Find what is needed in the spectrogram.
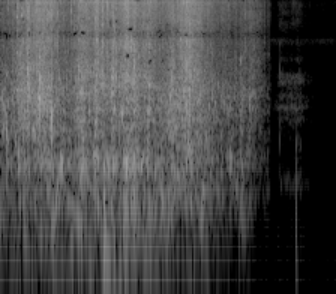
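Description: Splashing steps wading through a shallow, rocky river, over the steady rush of the stream. The sound cuts off suddenly near the end.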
